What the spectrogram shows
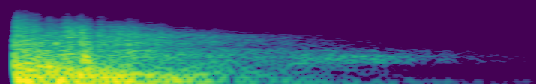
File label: bomb rumble distant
